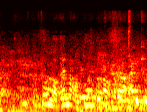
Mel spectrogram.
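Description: Voices only: soft talking and chatter from several people in a room.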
